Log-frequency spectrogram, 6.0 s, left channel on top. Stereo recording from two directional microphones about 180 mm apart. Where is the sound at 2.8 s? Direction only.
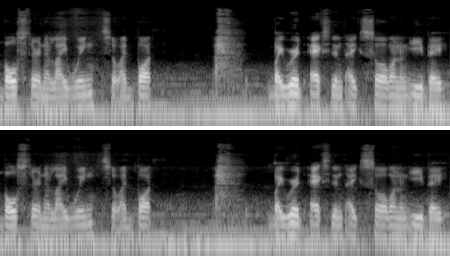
30° left (ahead or behind).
